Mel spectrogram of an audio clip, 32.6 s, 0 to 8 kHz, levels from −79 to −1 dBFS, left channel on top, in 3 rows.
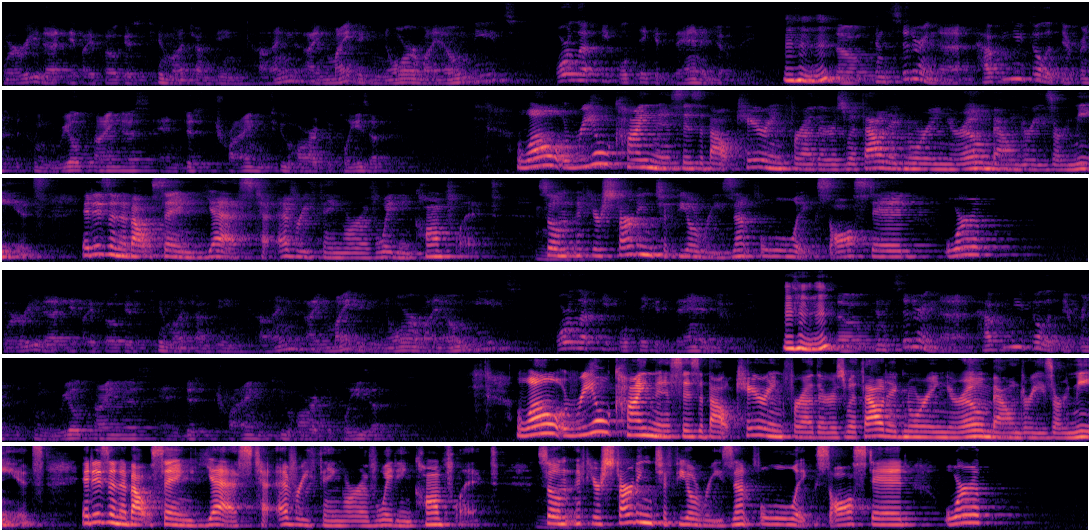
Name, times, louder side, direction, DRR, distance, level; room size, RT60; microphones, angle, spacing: voice 1, 0.0-5.1 5.5-7.5 8.3-15.0 27.1-27.4, left 1 dB, 30° left, 1 dB, 1.2 m, -46 dB
voice 2, 7.8-8.3 15.6-26.5 26.9-31.5, right 9 dB, 80° right, 14 dB, 0.4 m, -27 dB
14.5 x 11.5 x 3.3 m, 1.2 s
head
